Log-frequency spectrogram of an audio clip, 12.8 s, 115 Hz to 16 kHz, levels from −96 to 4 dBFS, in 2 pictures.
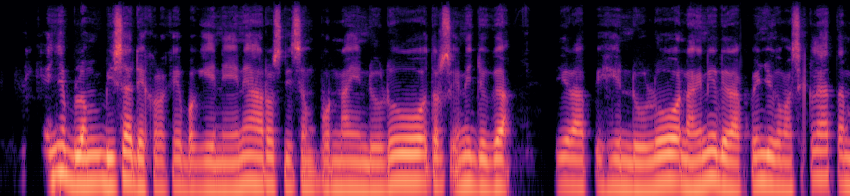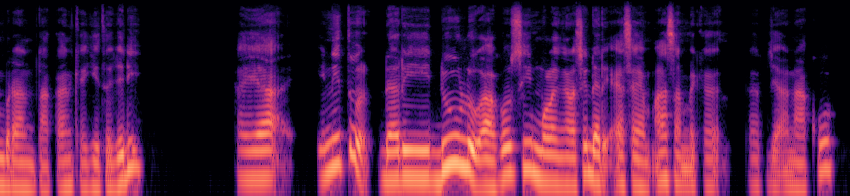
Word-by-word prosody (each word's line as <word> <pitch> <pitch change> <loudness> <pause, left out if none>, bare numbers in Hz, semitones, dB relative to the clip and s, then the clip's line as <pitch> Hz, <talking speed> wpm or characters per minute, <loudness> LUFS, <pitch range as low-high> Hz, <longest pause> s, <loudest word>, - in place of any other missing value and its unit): "Ini 180 - -36
kayaknya 195 +2 +2
belum 160 +1 +5
bisa 150 +3 +5
deh - - +4
kalau 140 0 -6
kayak 145 -2 -5
begini, 135 0 -3
ini - - 0
harus 155 -1 0
disempurnain 140 - -3
dulu 165 +5 +3
terus 155 0 -3
ini 155 +1 0
juga 150 0 +1 0.4
dirapihin 145 -1 -3
dulu. 150 +5 +4
Nah, 140 -2 +1
ini 175 +3 +3
dirapihin 150 +2 +1
juga 145 - -1
masih - - -9
kelihatan 180 -4 -4
berantakan," 135 0 -6
kayak 135 0 -11
gitu. - - -9
Jadi 225 +9 +1 0.8
kayak 180 +3 -1 0.3
ini 235 +5 +1
tuh - - +1
dari 180 0 +3
dulu 245 - +7
aku 165 +8 +3
sih 220 +2 -2
mulai 165 -2 +1
ngerasa 150 +6 -2
dari 170 - +3
SMA 150 +2 -4
sampai 170 - -6
ke 145 - -10 0.3
kerjaan 145 -2 -12
aku, 215 +13 -6
150 Hz, 200 wpm, -22 LUFS, 140-175 Hz, 0.8 s, dulu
